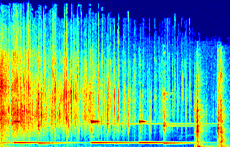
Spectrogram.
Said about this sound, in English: Watch out for falling plaster. Too late.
